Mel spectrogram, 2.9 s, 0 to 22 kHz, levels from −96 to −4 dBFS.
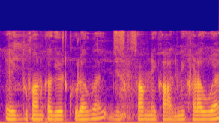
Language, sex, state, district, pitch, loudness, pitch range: Hindi, male, Uttar Pradesh, Budaun, 135 Hz, -20 LUFS, 130-135 Hz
